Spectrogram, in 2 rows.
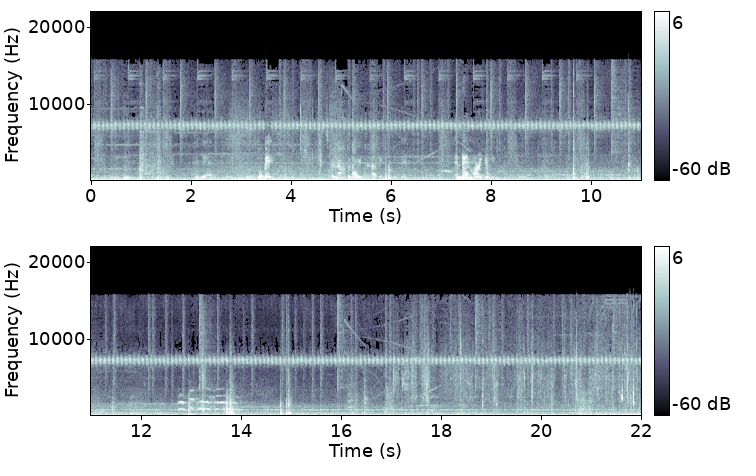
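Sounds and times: electrical hum with high whine: 0:00.0 - 0:22.0
rooster crowing: 0:00.0 - 0:22.0.

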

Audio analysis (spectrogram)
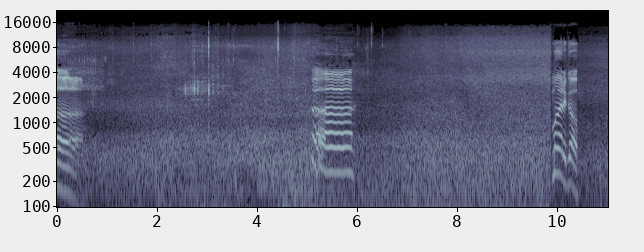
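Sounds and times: surf washing: 0:00.0 - 0:11.0
wind rumbling on microphone: 0:00.5 - 0:09.9.

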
